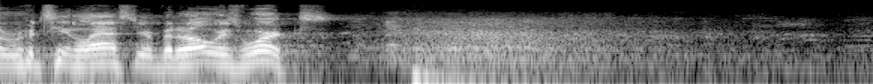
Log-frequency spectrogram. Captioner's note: laughter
